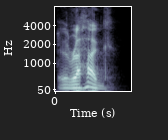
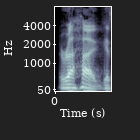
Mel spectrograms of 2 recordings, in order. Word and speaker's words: RHUG: I think, they spell it R-H-U-G, Red Hat Users Group. – RUG. The H is silent. RUG. It's like a B-hag, an R-hag, an R-hug.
